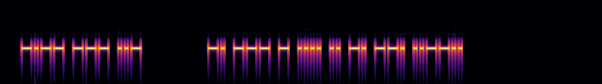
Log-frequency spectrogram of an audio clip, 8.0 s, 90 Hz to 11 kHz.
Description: Morse code, heard as a keyed tone, about 27 wpm, 700 Hz. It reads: YOU NOTHING?
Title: 3x Word-Spacing - Sentences from Top 500 Words - 28wpm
